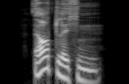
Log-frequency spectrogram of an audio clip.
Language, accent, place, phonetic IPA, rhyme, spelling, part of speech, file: German, Germany, Berlin, [ˈœʁtlɪçn̩], -œʁtlɪçn̩, örtlichen, adjective, De-örtlichen.ogg
- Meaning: inflection of örtlich: 1. strong genitive masculine/neuter singular 2. weak/mixed genitive/dative all-gender singular 3. strong/weak/mixed accusative masculine singular 4. strong dative plural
